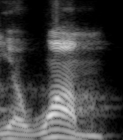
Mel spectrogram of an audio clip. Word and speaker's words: Yawam: Tawab Yawam. Tawab Yawam. The ya is pronounced alone. The wa and the ma are connected. So it's yawam.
